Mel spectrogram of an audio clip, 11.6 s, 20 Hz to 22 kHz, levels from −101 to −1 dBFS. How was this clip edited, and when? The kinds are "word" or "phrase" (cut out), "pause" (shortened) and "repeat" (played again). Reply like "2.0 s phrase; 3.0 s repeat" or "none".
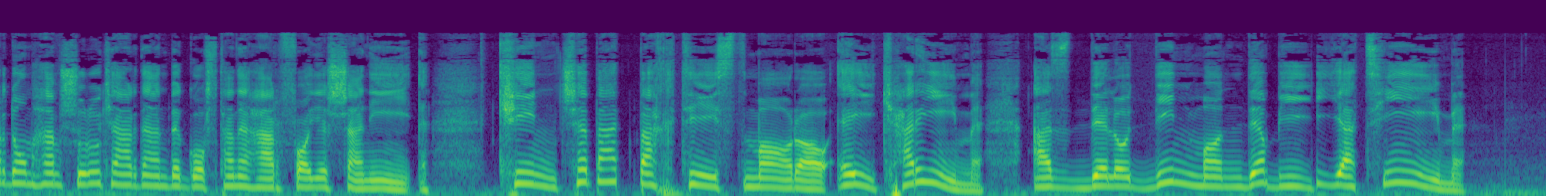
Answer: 9.5 s word; 9.9 s word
